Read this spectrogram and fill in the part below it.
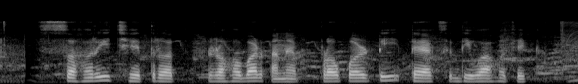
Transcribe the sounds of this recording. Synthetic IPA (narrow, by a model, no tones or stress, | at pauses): səɦɾit͡ʃʰet̪ɾət̪ɾəɦbaɾt̪ənepɾɔpəɾʈiʈɛksd̪iʋaɦot͡ʃek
